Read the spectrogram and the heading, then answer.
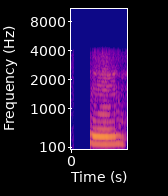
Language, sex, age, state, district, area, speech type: Santali, male, 18-30, Jharkhand, Pakur, rural, conversation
